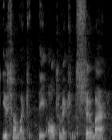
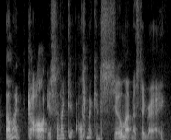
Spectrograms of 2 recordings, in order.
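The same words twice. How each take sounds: First: Said in the usual way. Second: High, hammed-up breathless swoon; mock gushing heroine. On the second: Reader mocking Anastasia's line to Mister Grey, hammed-up gushing. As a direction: swoon over him in a put-on high voice.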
